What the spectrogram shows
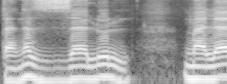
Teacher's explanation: مد متصل ہے، 4 الف کے برابر کھینچ کر پڑھیں گے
